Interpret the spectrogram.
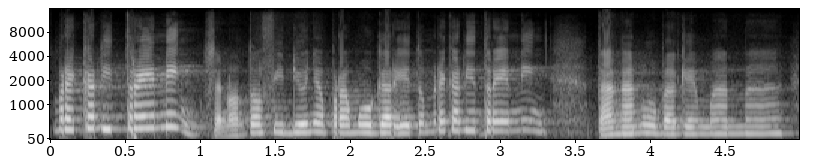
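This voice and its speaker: Preaching a church sermon in story form, a male pastor speaks at an extremely high pitch, fast and with lively intonation. He often turns to his listeners, calling them brothers and sisters, and drops English phrases into his talk.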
